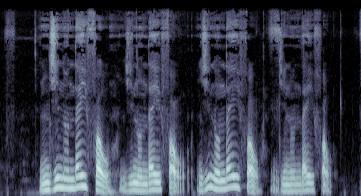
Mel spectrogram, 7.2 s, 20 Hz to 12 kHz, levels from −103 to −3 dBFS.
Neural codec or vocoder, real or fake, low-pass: none; real; 9.9 kHz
